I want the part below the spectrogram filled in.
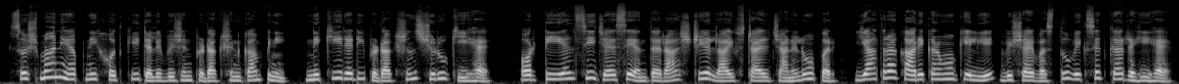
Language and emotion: Hindi, neutral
